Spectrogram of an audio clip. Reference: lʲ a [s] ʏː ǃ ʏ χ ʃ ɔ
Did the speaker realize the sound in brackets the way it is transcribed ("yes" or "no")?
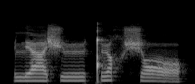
no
